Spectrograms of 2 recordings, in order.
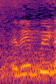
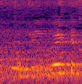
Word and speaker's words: rivet: रिपीट नहीं बोलते हैं उसे, ठीक है? यहाँ की लैंग्वेज में आपको नहीं बोलना है, उसका जो मतलब सही प्रोनाउंसिएशन है उसको बोलते हैं रिवेट, RIVET।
